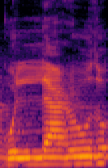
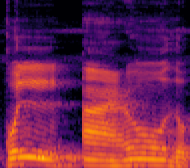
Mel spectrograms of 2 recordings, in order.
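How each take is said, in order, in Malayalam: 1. രണ്ട് വാക്കുകളും ഒന്നിച്ചു ചേർന്നാണ്, ഇരട്ട l ഉണ്ട്. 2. രണ്ട് വാക്കുകളും ഒരു ഗ്ലോട്ടൽ ക്യാച്ച് കൊണ്ട് വേർതിരിഞ്ഞിരിക്കുന്നു. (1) "കുല്ലഊദു അല്ല" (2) "മറിച്ച് കുൽ അഊദു"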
